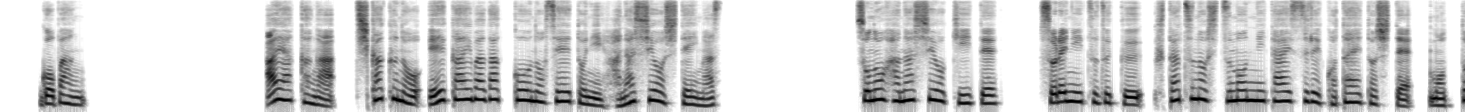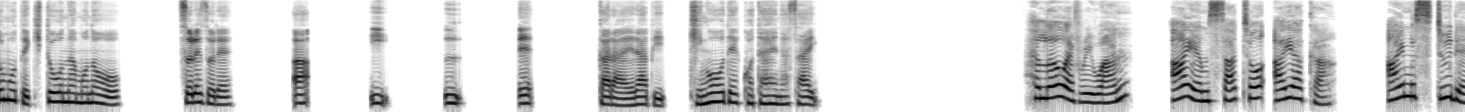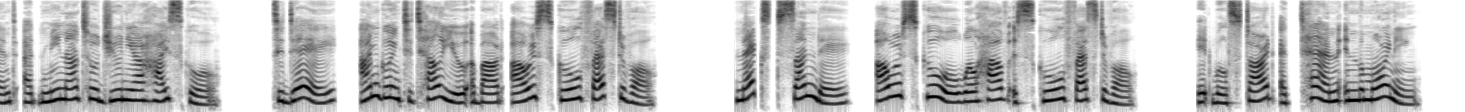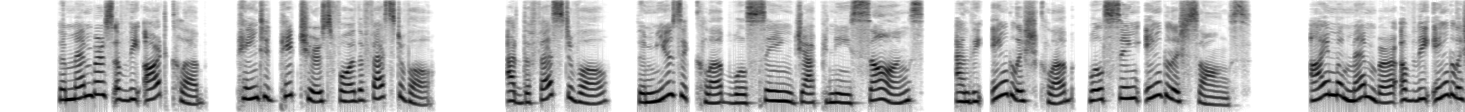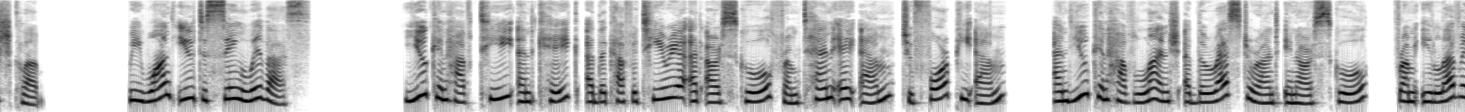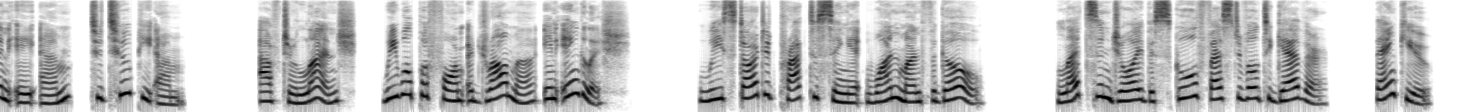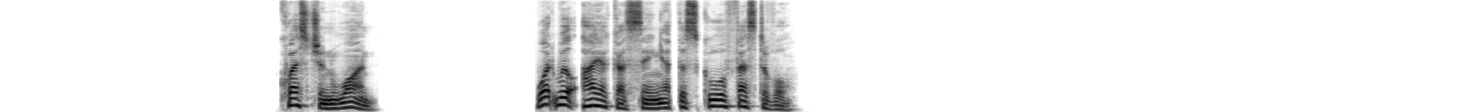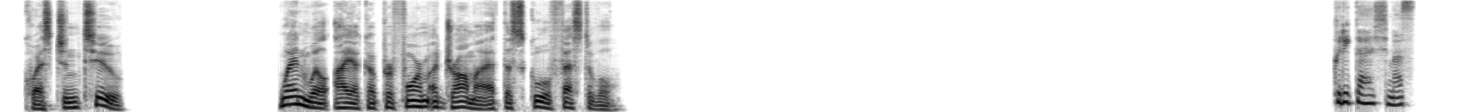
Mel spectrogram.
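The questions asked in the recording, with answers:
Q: What will Ayaka sing at the school festival?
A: English songs

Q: When will Ayaka perform a drama at the school festival?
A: After lunch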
